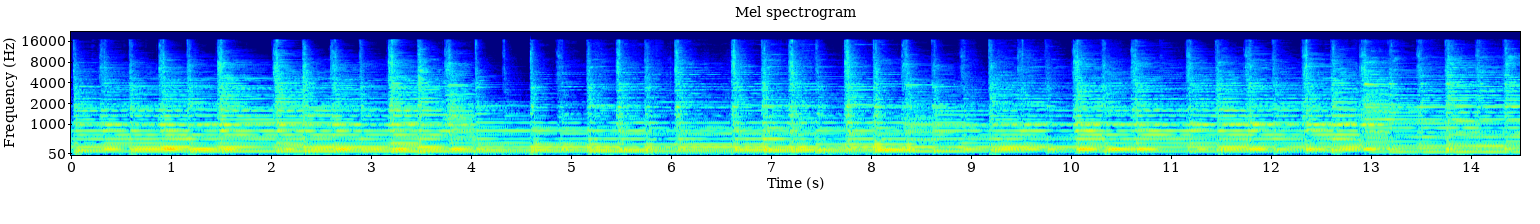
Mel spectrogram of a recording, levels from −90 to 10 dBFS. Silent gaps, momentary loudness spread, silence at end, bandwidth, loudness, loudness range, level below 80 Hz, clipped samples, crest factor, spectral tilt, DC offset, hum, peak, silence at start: none; 6 LU; 0 s; 17 kHz; -29 LUFS; 3 LU; -60 dBFS; under 0.1%; 16 dB; -5 dB/octave; under 0.1%; none; -12 dBFS; 0 s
